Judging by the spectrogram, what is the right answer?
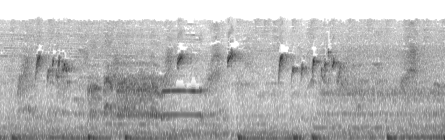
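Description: Red-whiskered bulbul with a pale colour mutation singing: several short phrases of quick, rising and falling whistled notes, over a steady low rumble.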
